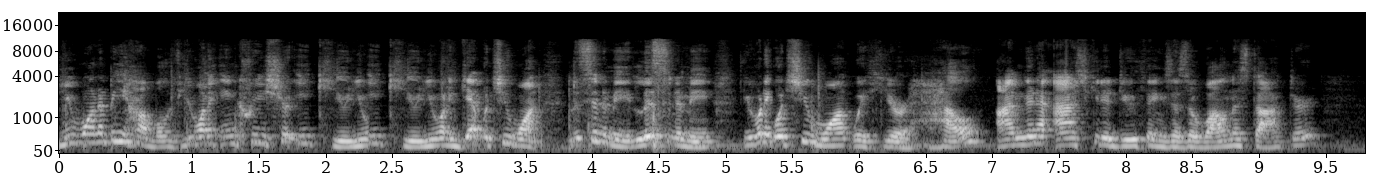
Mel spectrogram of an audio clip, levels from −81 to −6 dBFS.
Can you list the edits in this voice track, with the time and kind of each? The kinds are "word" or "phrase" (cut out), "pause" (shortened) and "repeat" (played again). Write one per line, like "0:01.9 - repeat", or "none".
0:02.3 - repeat
0:05.3 - word
0:07.0 - pause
